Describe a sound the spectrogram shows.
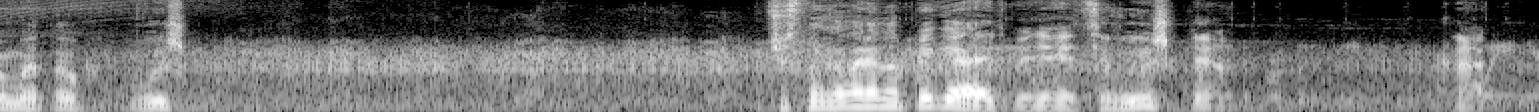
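A radio hisses with static as a signal is tuned.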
